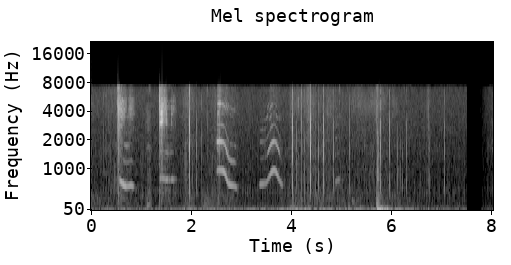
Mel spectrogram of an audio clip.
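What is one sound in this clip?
Hands rustle and squeeze a plush toy.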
